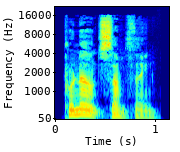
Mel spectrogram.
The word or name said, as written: pronounce something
